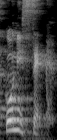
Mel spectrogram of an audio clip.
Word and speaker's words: Koenigsegg: ठीक है, तो अब तेरे को क्या करना है चैट बॉक्स में, सर Koenigsegg, oh yes, Ayush, that's Koenigsegg. Alright, the G is silent.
